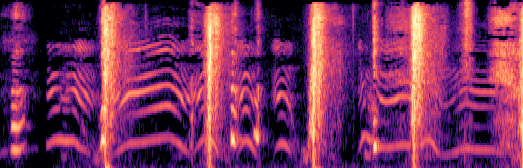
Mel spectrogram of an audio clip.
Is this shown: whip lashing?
yes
